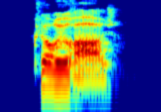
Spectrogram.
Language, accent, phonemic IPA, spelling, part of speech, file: French, France, /klɔ.ʁy.ʁaʒ/, chlorurage, noun, LL-Q150 (fra)-chlorurage.wav
- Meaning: chlorination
